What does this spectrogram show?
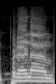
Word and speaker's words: प्रणाम: र और मूर्धन्य स के बाद अगर न आता है तो उस न को ण उच्चारण किया जाता है अथवा ण लिखा जाता है, तो इसीलिए उस नम धातु का ही ण हो जाता है, तो वहां से प्रणाम है।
